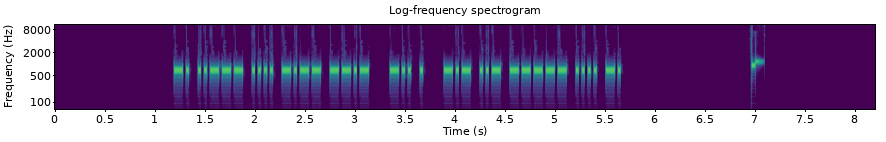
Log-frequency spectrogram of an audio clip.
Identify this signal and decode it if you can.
Morse code, heard as a keyed tone, about 37 wpm, 700 Hz. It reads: N2HYQ DE KU0HN
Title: USA Callsign DE Callsign - 5 Characters - 40wpm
